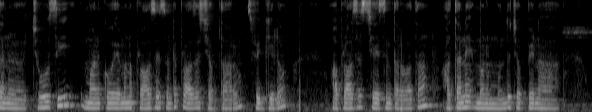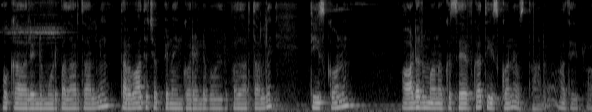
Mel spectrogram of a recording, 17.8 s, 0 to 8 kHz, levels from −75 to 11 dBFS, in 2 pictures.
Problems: low volume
